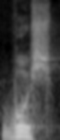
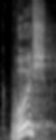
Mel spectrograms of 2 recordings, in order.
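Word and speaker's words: whoosh: ठीक है, तो देखिए यहां पर क्या लिखा है, वुश, तो यहां पर W का उच्चारण हो रहा है, वुश।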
